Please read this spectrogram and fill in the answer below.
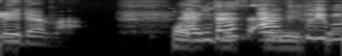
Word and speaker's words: Kvitova: You just tried so hard, and well, you need like to yeah, soften Americans your they always want to stress at least one syllable, like Kvitova, but it's should be Kvitova.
